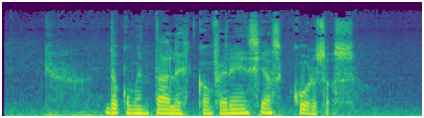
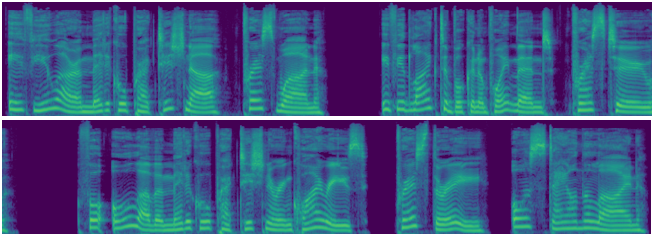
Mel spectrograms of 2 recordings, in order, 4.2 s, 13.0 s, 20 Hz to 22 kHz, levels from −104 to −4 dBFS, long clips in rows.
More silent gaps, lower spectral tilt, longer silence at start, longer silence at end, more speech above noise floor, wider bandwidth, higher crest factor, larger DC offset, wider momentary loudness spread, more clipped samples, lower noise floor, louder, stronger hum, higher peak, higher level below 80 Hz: second, none vs 3.27-3.76 s, 6.67-7.25 s, 10.18-10.43 s, 11.39-11.58 s; first, -5.5 dB/octave vs -3 dB/octave; about the same, 0.05 s vs 0.05 s; first, 0.45 s vs 0.05 s; second, 27 dB vs over 57 dB; second, 15.5 kHz vs over 20 kHz; about the same, 14 dB vs 18 dB; neither; first, 19 LU vs 7 LU; neither; second, -39 dBFS vs under -90 dBFS; first, -13 LUFS vs -32 LUFS; neither; first, -2 dBFS vs -16 dBFS; first, -32 dBFS vs -64 dBFS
